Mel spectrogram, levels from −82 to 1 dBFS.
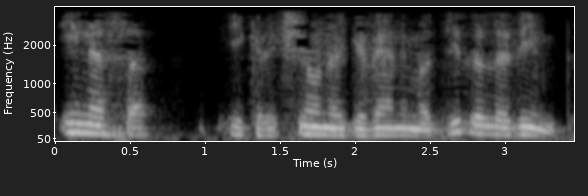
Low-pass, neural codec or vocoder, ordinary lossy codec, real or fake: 3.6 kHz; codec, 16 kHz, 0.4 kbps, LongCat-Audio-Codec; MP3, 16 kbps; fake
